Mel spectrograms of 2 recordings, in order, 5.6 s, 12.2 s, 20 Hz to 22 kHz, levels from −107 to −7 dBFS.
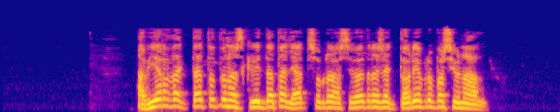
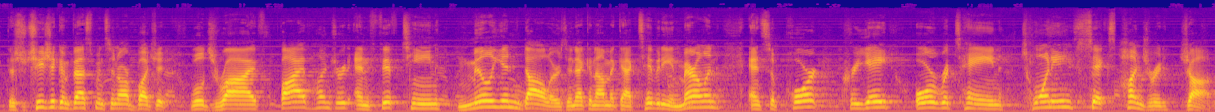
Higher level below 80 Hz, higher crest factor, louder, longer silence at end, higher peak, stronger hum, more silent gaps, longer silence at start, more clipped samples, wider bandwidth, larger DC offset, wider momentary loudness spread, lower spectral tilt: second, -58 dBFS vs -50 dBFS; about the same, 16 dB vs 18 dB; first, -16 LUFS vs -19 LUFS; first, 0.75 s vs 0 s; about the same, 0 dBFS vs 0 dBFS; neither; neither; first, 1.4 s vs 0.1 s; neither; second, 8 kHz vs 14 kHz; neither; about the same, 5 LU vs 7 LU; about the same, -5.5 dB/octave vs -5.5 dB/octave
